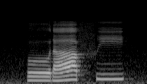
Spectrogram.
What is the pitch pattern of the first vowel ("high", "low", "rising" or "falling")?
low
